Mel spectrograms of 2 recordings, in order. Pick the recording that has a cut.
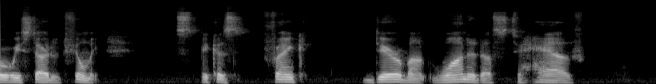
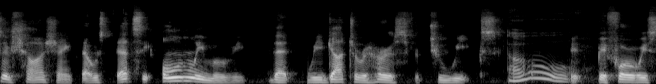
second; 1 cut; at 3.0 s

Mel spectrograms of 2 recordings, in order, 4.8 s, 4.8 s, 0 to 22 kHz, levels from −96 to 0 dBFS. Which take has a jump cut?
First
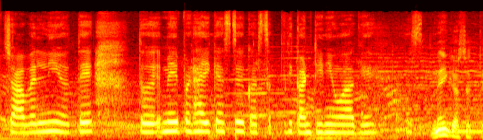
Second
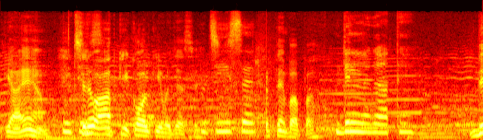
second; 1 cut; at 2.7 s

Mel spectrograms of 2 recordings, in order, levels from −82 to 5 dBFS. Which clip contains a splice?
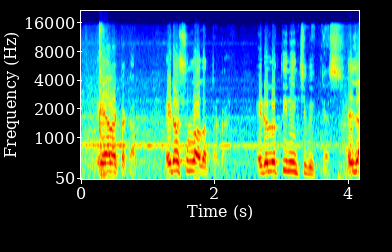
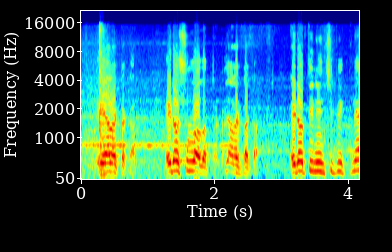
second; 1 cut; at 2.3 s

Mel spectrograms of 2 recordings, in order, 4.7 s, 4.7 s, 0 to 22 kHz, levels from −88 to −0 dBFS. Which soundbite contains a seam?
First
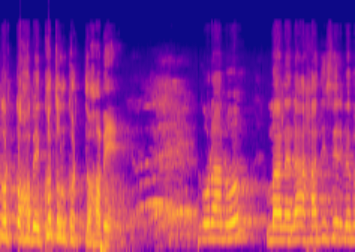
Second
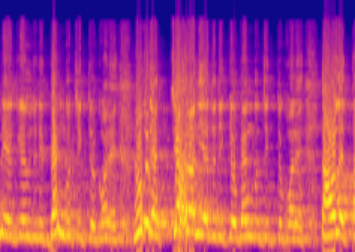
first; 1 cut; at 2.6 s

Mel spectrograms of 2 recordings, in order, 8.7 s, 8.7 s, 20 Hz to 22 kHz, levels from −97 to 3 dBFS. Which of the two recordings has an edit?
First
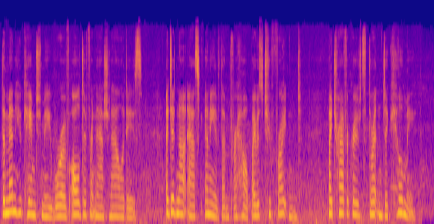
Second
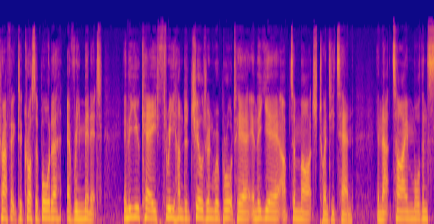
second; 1 cut; at 4.0 s

